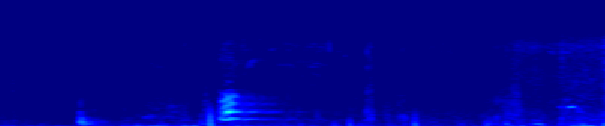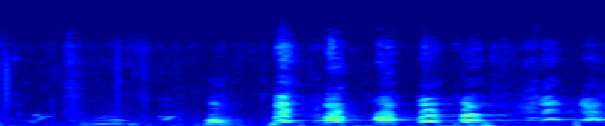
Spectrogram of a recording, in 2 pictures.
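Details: Native Jindo dog barking in a steady run of loud, evenly spaced barks, about three per second, after a quieter opening with faint murmuring and scattered background sounds.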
